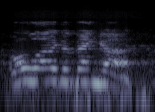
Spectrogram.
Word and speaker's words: Odafe Oweh: With the 14th pick in the 2026 NFL Draft, the Baltimore Ravens select Odafe Oweh, defensive end There it is.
